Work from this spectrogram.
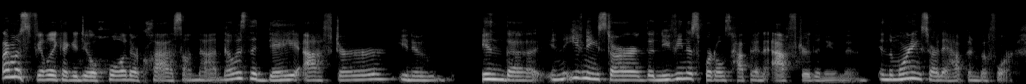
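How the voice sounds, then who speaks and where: This is a woman speaking at a medium pitch. Her pitch varies in an ordinary way. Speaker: astrology teacher. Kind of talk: live online class. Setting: livestream with chat. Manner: fast.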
